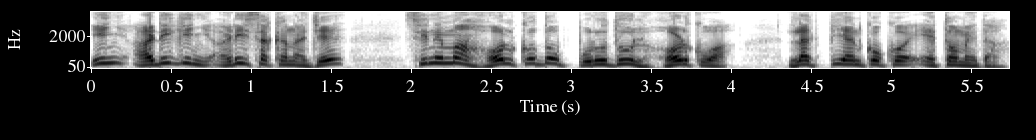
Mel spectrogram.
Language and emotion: Santali, angry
